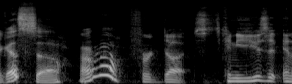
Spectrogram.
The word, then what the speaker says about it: verdutzt: Let me double check just so I make sure I pronounce this right. All right. Verdutzt. Verdutzt.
